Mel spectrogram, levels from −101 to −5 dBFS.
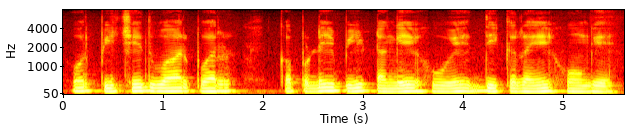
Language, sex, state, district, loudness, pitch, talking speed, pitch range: Hindi, male, Uttar Pradesh, Saharanpur, -14 LUFS, 115 Hz, 115 wpm, 110-120 Hz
